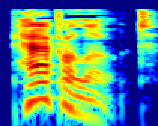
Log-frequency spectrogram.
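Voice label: "papillote", British English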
